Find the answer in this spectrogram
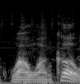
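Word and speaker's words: Guaguancó: The original's by this Mexican band called Los Huahuanco, and they spell it W-A-W-A-N-C-O, which is a play off the Cuban, Afro-Cuban rumba style called Huahuanco, which is G-U-A-G-U-A-N-C-O.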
